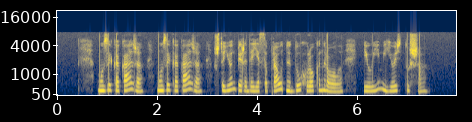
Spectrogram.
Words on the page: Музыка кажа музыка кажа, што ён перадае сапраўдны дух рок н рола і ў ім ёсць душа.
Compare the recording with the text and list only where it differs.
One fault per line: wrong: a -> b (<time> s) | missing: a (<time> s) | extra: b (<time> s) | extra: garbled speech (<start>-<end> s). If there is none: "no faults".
no faults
